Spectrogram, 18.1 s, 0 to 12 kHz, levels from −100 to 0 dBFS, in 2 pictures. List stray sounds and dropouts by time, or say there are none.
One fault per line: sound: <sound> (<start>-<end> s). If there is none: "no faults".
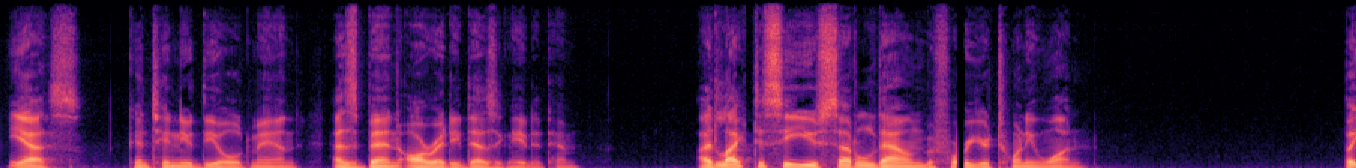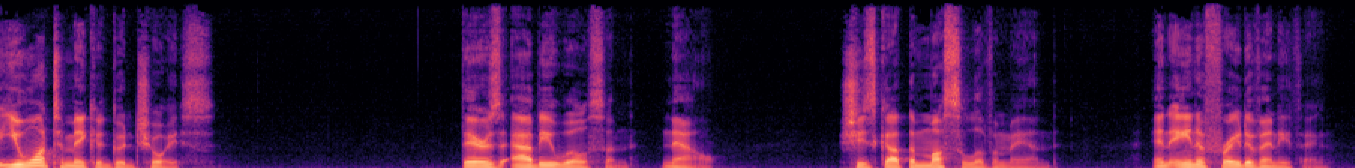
sound: dropout (6.4-6.4 s)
